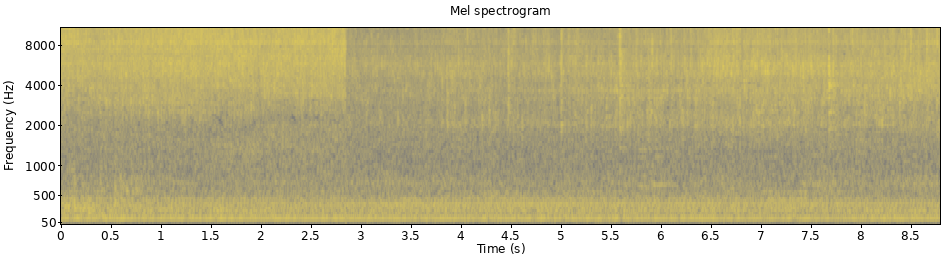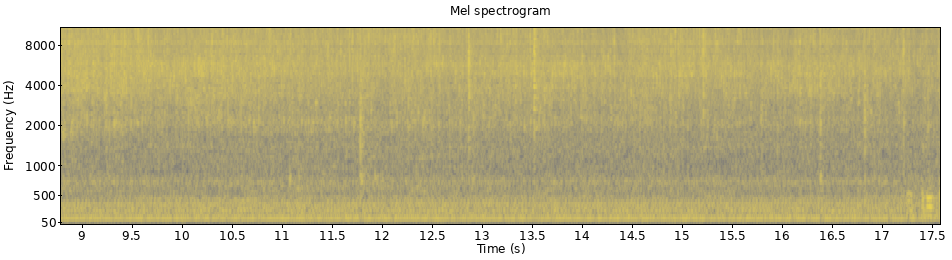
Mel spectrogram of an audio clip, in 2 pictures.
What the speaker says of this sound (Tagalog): Prito-prito muna natin yung patatas natin.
